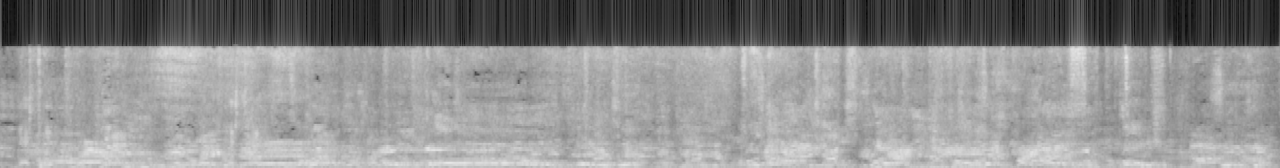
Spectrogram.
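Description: A young man raps forcefully and close by.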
